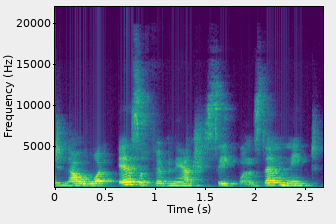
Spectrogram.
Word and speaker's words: Fibonacci: Now here I want to emphasize, here the CC section is pronounced as CH. Fibonacci sequence. It's not pronounced as Fibonacci. That's wrong. I also, when I practiced first, I said key, but then I found out it was chi.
